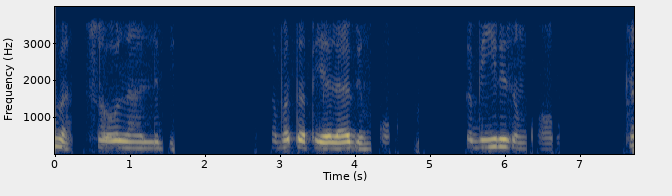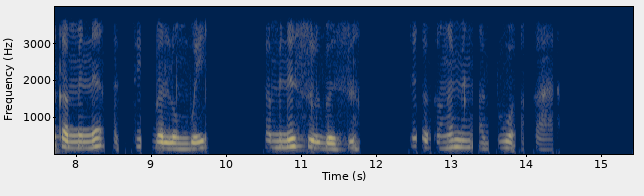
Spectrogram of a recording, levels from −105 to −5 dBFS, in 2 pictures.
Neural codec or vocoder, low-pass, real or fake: none; 3.6 kHz; real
